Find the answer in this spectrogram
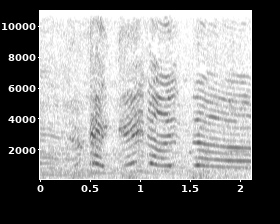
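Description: A young child's high voice: a long drawn-out call trailing off and falling in pitch at the start, then several short excited squeals.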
